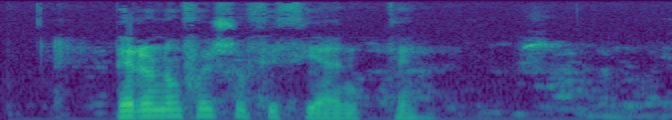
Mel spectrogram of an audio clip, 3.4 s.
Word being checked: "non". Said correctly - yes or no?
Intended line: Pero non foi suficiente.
yes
